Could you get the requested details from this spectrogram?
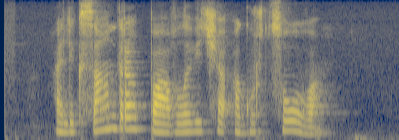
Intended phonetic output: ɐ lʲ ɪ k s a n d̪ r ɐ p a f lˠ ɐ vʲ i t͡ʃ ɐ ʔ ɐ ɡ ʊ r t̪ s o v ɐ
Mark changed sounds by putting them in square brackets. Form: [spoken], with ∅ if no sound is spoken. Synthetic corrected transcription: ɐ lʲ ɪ k s a n d̪ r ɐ p a [v] lˠ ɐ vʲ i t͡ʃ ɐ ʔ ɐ ɡ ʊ r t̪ s o v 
